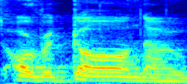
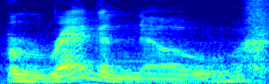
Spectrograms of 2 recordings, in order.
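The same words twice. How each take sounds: First: Said in the usual way. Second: Slow, softer American "Oregano", o-REG-ano; mock American accent. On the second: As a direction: stretch "Oregano" American-style, stressed on the second syllable. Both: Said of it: "It's oregano, mate".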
